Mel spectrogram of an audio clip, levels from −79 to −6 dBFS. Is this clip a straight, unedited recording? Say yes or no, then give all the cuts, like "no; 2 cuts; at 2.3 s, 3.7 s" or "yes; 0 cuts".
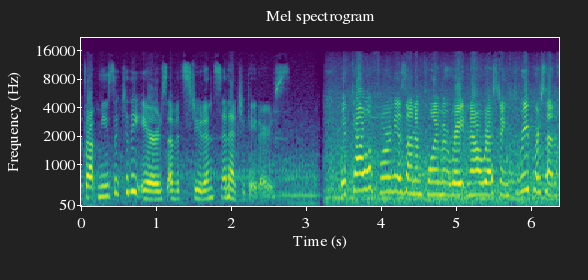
no; 1 cut; at 3.2 s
